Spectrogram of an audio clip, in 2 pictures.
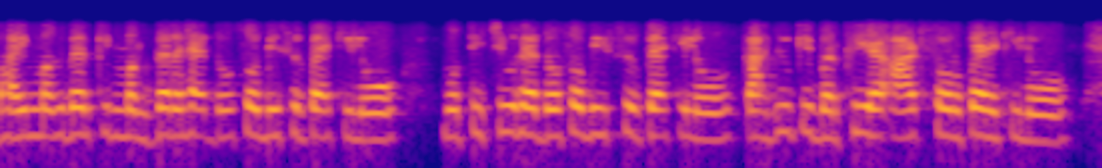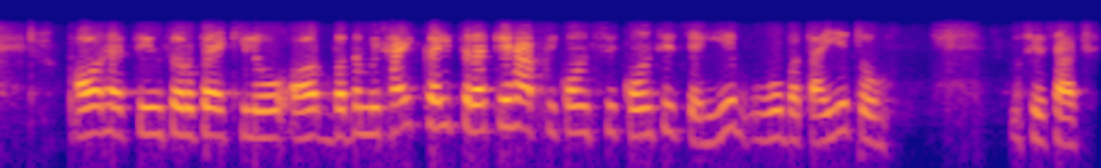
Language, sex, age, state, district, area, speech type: Hindi, female, 45-60, Uttar Pradesh, Azamgarh, rural, conversation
